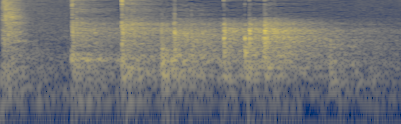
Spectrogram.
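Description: Wooden chess pieces being set down on a board and chess-clock buttons being pressed during a fast time scramble: a run of light taps and knocks.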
